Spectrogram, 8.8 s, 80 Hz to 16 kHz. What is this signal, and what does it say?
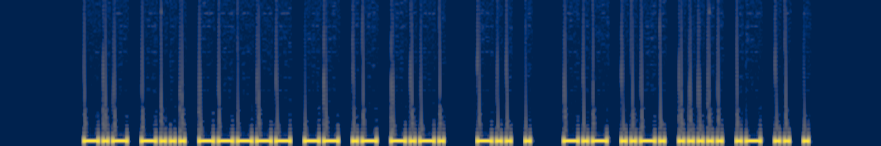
Morse code, heard as a keyed tone, about 25 wpm, 700 Hz. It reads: KB0MAC DE KF5AIE
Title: USA Callsign DE Callsign - 6 Characters - 25wpm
